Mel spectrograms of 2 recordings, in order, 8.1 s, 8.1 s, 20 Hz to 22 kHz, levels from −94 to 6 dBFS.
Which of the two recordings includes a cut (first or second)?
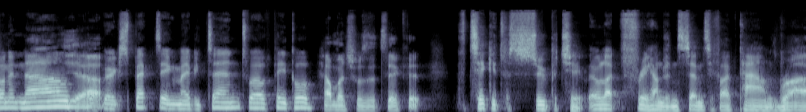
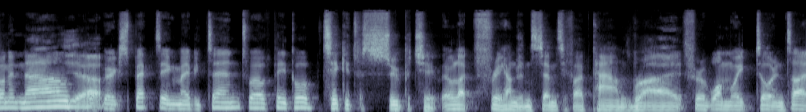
second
